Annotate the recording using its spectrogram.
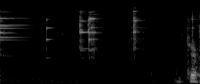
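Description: Steel stone-carving gouges clinking together as they are sorted in the hand and set down on the bench: about five short, ringing metal clinks.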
